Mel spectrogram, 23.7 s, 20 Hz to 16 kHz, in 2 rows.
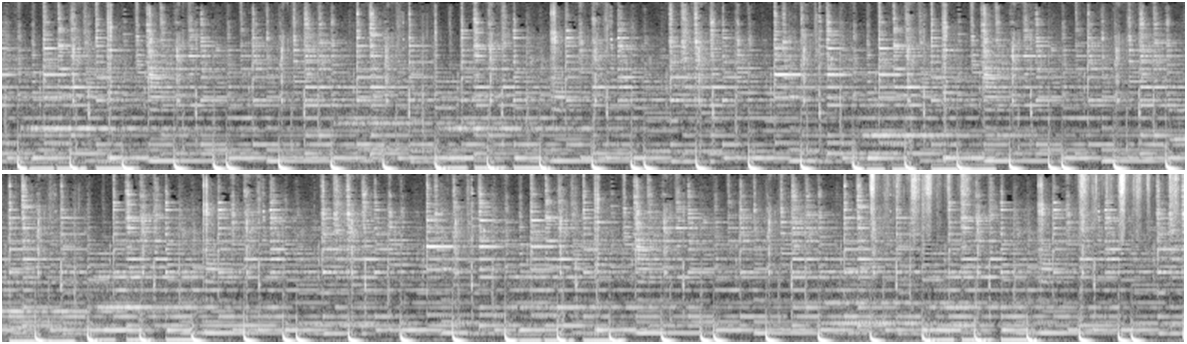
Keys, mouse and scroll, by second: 0.4 Return, 12.4 click, 22.3-23.3 drag.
